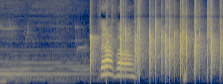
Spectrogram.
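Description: A live band's final chord rings out and fades. About two seconds in, a voice briefly calls out, and then a few people clap quickly.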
